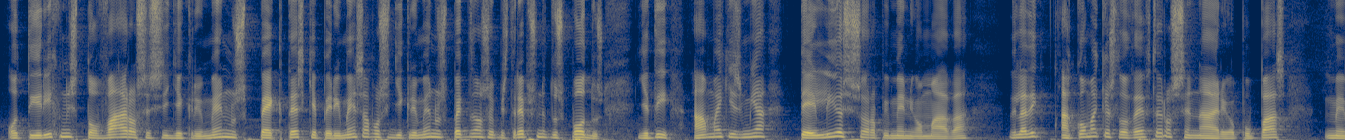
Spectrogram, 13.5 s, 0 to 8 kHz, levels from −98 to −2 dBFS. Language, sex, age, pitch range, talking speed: Greek, male, 20-39, 130-175 Hz, 145 wpm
